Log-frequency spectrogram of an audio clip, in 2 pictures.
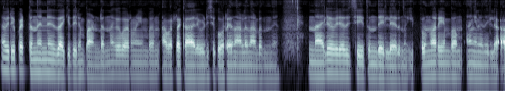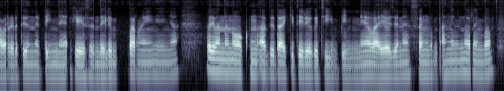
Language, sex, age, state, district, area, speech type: Malayalam, male, 45-60, Kerala, Kozhikode, urban, spontaneous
